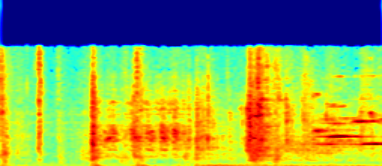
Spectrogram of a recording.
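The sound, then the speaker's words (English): A car engine starts and runs with a rough, steady rumble, and a few bumps and knocks sound over it. “Get in the car. We'll get to the gate. We're leaving.”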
